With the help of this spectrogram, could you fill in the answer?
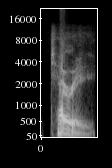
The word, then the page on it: terry: American English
